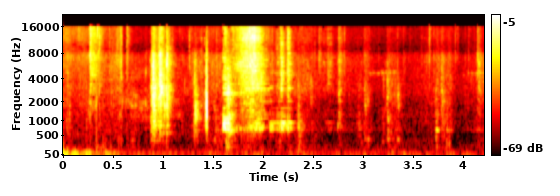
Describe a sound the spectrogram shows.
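A wire grill rattles as it is set over a small fire.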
